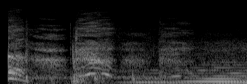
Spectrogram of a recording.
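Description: A man gasping hard, with two strained, voiced breaths in the first second. A low steady hum rises underneath after them.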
